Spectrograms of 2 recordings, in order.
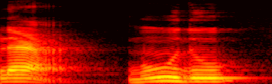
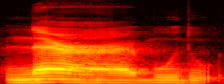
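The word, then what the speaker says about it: نَعْبُدُ: sifat tawasud atau bainiah jadi diingat suara pada pengucapan huruf Ain dialirkan sebagian tidak ditahan semuanya tidak dibaca na buudu seperti huruf hamzah tapi dibaca nabudu dialirkan sebagiannya dan sebagiannya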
